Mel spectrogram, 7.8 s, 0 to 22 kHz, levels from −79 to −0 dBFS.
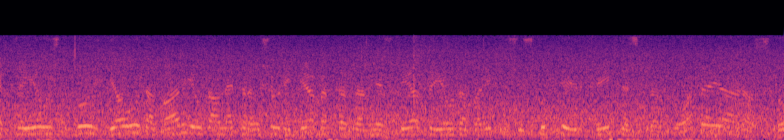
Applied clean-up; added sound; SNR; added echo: none; Stream; -1 dB; none.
